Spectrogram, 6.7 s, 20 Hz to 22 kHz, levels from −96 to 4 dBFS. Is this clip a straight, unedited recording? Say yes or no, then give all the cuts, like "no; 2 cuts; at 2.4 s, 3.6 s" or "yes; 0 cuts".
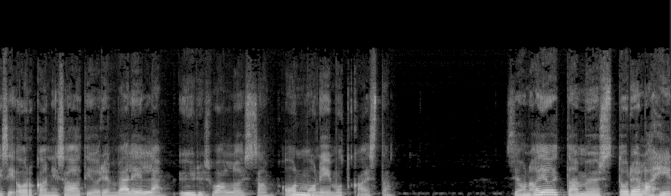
yes; 0 cuts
